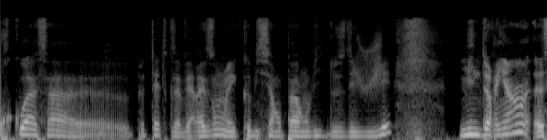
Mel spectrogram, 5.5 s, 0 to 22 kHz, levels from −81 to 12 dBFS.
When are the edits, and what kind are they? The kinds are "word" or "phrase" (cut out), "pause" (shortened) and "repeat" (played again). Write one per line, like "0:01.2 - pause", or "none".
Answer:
0:01.7 - word
0:02.4 - word
0:03.3 - word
